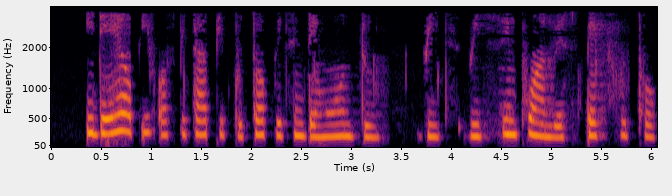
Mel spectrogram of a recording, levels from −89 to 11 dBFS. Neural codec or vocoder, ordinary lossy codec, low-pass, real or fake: none; AAC, 16 kbps; 3.6 kHz; real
